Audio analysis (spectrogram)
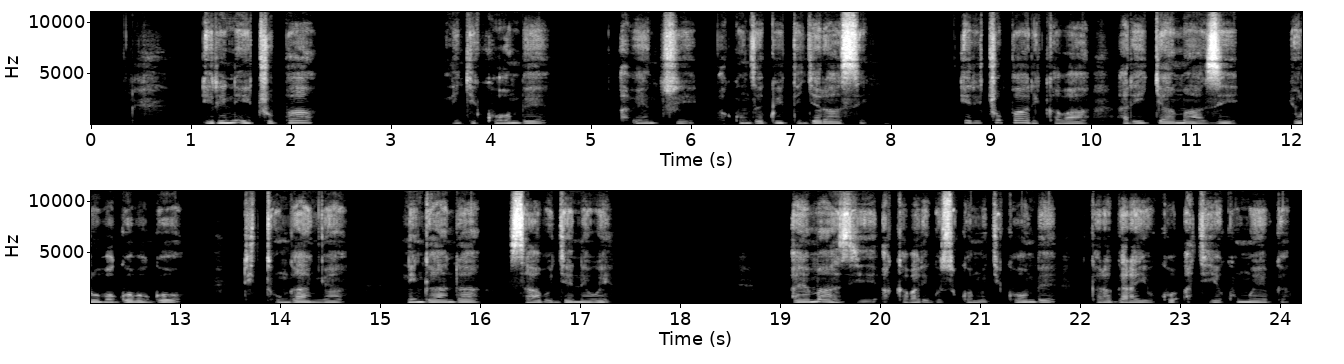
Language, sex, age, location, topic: Kinyarwanda, male, 25-35, Kigali, health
